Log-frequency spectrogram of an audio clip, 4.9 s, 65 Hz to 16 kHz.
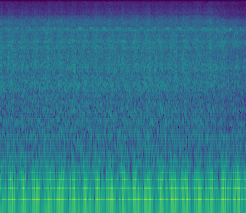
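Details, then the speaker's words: Chevy Tahoe V8 after an oil and filter change that drained chunky water-oil sludge: deep, steady idle with no ticking or knocking. Oil pressure holds at 50 and it is much quieter, silent once oil pumped. "All right, let's see how it sounds when we start it now. Oil pressure's holding at 50, and it sounds like it's a lot quieter."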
